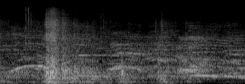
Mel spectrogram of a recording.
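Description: A single forearm strike landing on a wrestler's body with a sharp smack about half a second in, amid voices calling out.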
